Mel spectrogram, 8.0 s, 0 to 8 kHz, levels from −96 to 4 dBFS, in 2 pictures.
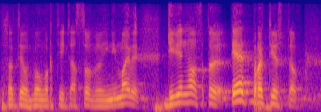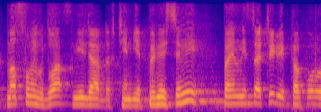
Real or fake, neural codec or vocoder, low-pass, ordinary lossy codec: fake; codec, 16 kHz, 0.5 kbps, X-Codec, HuBERT features, trained on general audio; 7.2 kHz; none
